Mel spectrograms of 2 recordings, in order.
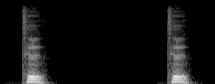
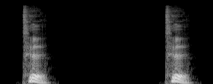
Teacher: the initial sound of digut, representing a basic sound, and the initial sound of tiut, representing an aspirated sound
